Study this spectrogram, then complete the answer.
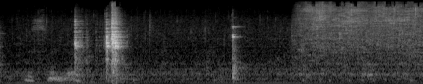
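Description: Tomatoes for Madrasi chicken biryani cooking in a lidded pan over a medium-high flame: a few metallic clinks and knocks, then a steady, fairly loud hiss of sizzling that continues to the end.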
